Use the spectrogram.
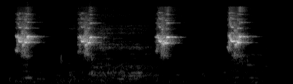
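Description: Four sharp bird squawks spaced roughly evenly across three seconds, loud and close, with near silence between calls and no speech.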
